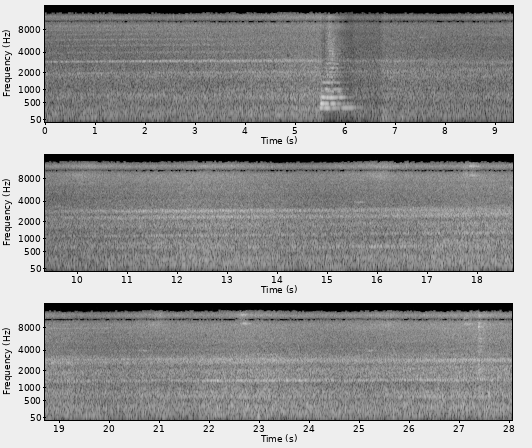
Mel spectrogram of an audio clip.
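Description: Long Island Rail Road electric multiple-unit train moving along the platform and gathering speed: steady wheel and rail rumble, with a traction-motor whine that rises slowly in pitch and grows louder. A short horn blast sounds about five and a half seconds in and is the loudest moment.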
